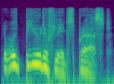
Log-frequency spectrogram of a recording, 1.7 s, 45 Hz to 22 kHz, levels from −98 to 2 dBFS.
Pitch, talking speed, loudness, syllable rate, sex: 145 Hz, 140 wpm, -18 LUFS, 5.6 syllables/s, male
